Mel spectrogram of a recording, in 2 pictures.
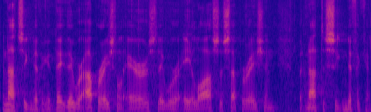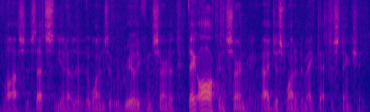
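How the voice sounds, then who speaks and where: Low-voiced man giving emphatic testimony. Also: fairly quick. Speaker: aviation official testifying at a hearing. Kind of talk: spoken testimony.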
